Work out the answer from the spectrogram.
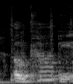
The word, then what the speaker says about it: okapi: you're going to see the okapi that's pronounced okapi it looks like a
